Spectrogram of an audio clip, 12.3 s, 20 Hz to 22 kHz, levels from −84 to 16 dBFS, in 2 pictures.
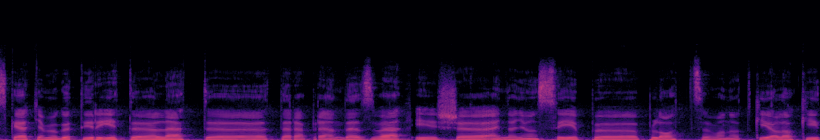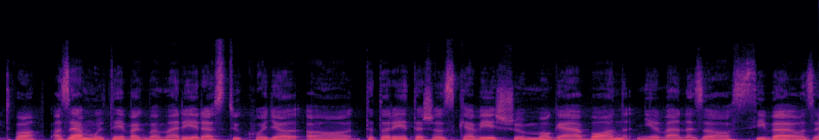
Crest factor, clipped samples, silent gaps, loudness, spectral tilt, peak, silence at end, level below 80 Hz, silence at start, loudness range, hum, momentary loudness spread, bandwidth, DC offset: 18 dB; under 0.1%; none; -30 LUFS; -5.5 dB/octave; -12 dBFS; 0 s; -44 dBFS; 0 s; 3 LU; none; 6 LU; 14 kHz; under 0.1%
